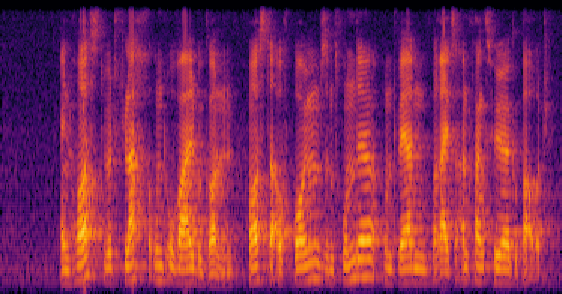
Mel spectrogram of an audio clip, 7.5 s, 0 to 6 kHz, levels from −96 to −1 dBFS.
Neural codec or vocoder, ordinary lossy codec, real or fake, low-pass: none; none; real; 5.4 kHz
